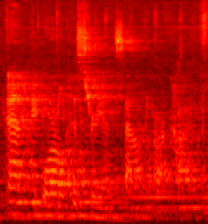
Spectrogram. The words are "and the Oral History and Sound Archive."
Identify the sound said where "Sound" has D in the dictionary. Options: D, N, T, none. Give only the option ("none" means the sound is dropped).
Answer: D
